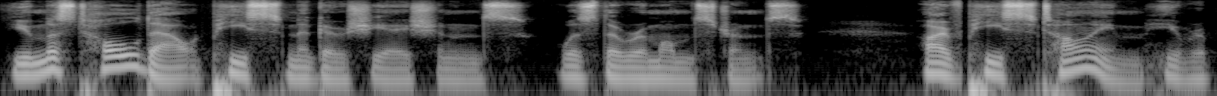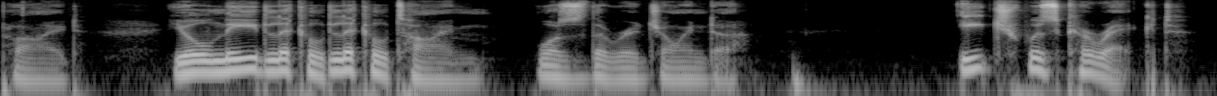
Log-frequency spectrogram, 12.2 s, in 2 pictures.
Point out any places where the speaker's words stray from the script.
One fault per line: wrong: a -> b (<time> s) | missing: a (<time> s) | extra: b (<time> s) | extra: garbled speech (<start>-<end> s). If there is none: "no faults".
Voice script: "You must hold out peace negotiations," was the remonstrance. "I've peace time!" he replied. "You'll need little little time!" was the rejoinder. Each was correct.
no faults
